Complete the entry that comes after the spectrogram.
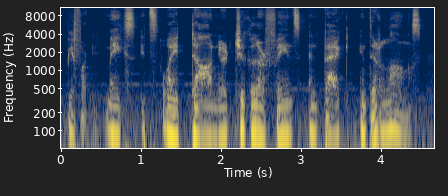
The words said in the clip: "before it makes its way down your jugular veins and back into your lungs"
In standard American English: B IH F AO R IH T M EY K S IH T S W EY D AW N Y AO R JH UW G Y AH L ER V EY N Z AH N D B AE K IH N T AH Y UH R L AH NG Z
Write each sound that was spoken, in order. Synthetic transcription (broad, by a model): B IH F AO R IH T M EY K S IH T S W EY D AW N Y AO R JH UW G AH L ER F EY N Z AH N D B AE K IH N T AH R L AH NG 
